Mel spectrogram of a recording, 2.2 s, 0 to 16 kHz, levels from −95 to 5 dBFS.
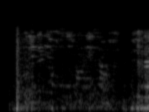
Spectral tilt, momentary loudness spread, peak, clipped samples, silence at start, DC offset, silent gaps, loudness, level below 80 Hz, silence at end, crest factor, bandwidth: -3 dB/octave; 9 LU; -40 dBFS; under 0.1%; 0.15 s; under 0.1%; none; -63 LUFS; -82 dBFS; 0 s; 22 dB; 7 kHz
